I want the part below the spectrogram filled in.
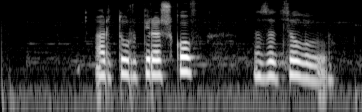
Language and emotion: Russian, neutral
